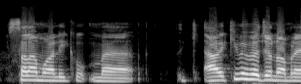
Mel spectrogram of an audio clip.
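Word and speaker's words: السلام عليكم: আমরা সালামটা কিন্তু সঠিক ভাবে দিতেই পারি না আসসালামু আলাইকুম আর কিভাবে যেন আমরা এ একজন একেক ভাবে বলি আমি সঠিকভাবে ওইভাবে বলতে পারতেছি না তো আপনারা চেষ্টা করবেন সঠিক ভাবে সালামটা দিতে আসসালামু আলাইকুম আপনার উপর শান্তি বর্ষিত হোক সেটাকে যদি আমরা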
